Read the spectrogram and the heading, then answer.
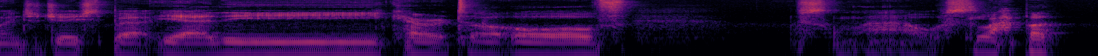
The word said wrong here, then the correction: Slattery: Slattery, not Slappery. Slattery, that's it.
